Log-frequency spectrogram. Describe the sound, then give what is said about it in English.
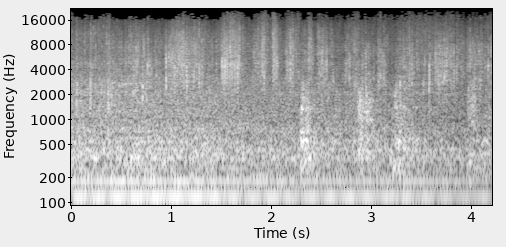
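Steady hissing spray of cool water from a hose onto Reba, an elephant at the Phoenix Zoo, cooling her in summer heat of about 100 degrees; a broad, continuous rushing noise with a low steady hum beneath, no voices. “Reba came over and we were hosing her down with some cool water.”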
